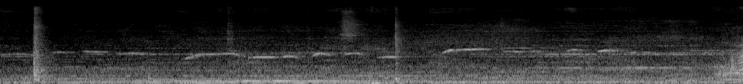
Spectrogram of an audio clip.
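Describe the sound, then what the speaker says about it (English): An actor in the Temple of Terror haunted house at Land of Illusion Scream Park whistles a thin, wavering tune over dense, rumbling ambient noise, with a few sharp knocks and bangs nearby. "Behind me, I can hear him whistling."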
